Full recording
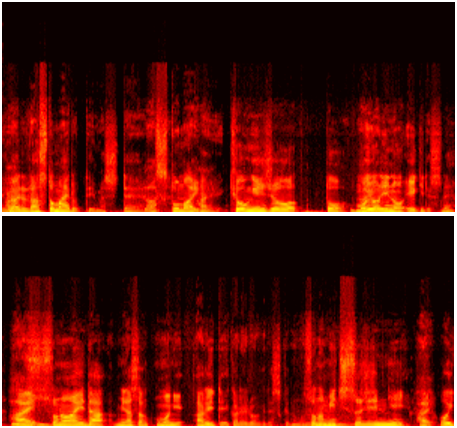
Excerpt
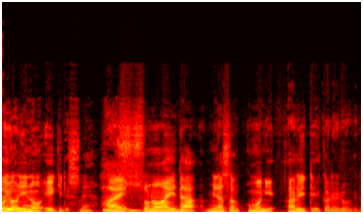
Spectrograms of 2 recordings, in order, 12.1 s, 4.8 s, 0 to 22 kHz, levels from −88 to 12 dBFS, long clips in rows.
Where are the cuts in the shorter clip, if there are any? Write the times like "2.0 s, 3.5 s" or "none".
none

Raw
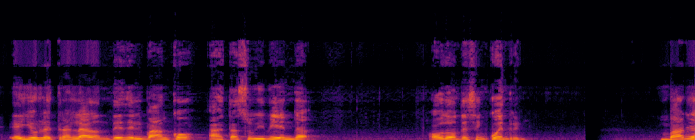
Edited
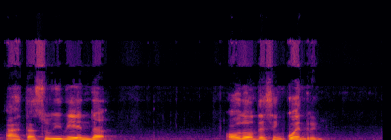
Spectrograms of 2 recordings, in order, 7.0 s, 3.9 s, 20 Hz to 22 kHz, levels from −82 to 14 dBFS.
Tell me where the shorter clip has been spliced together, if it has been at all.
none

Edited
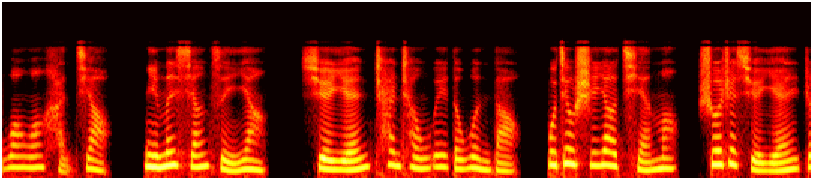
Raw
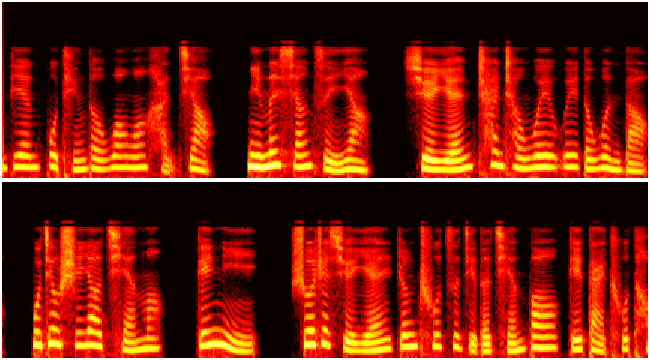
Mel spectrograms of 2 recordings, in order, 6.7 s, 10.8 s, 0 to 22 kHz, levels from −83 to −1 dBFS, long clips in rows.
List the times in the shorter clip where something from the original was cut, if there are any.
3.5 s, 5.7 s

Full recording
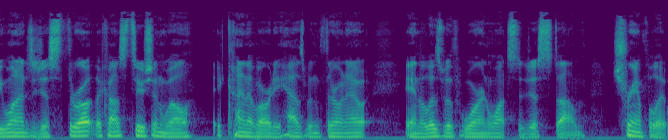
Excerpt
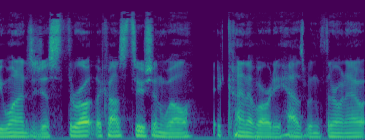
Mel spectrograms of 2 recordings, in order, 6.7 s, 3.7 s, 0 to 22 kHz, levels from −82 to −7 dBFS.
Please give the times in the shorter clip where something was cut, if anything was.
none

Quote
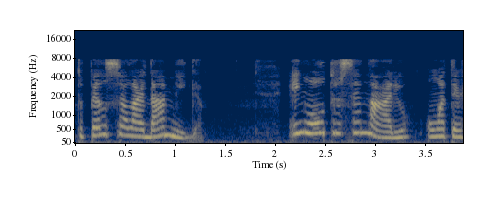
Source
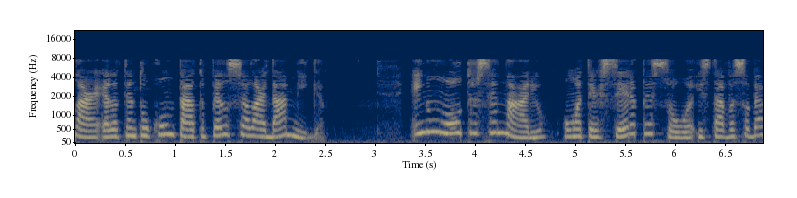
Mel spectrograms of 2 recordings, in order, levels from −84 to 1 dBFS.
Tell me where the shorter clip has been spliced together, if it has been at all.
2.3 s

